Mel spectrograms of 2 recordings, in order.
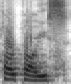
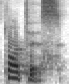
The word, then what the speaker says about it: tortoise: can see the trick here is the word tortoise because it's not tortoise it's tortoise right so even though we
